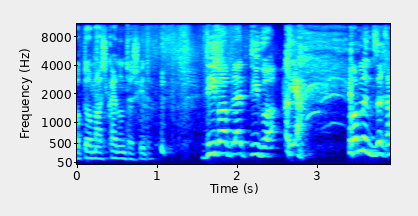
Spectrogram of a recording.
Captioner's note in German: Beide lachen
